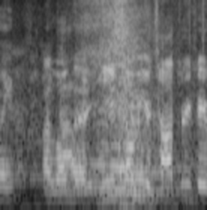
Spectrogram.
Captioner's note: car revs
